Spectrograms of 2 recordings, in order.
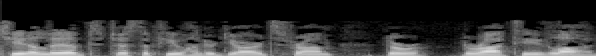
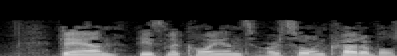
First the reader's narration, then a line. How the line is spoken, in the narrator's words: answered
